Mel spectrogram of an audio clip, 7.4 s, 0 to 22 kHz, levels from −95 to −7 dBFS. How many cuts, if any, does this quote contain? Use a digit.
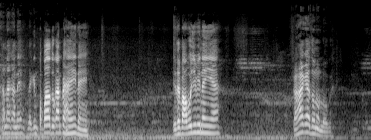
0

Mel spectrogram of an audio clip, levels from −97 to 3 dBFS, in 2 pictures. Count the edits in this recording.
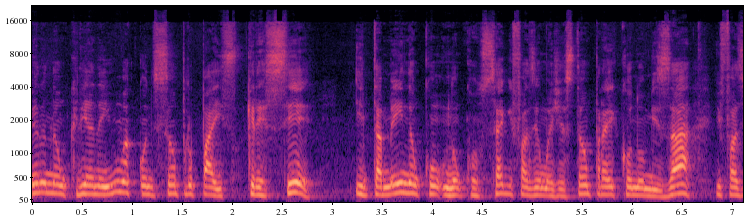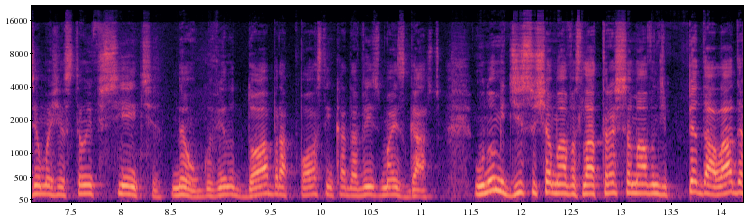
1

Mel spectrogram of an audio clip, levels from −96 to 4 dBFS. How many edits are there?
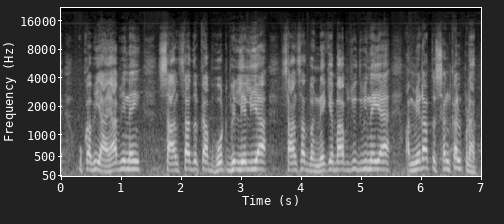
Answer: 0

